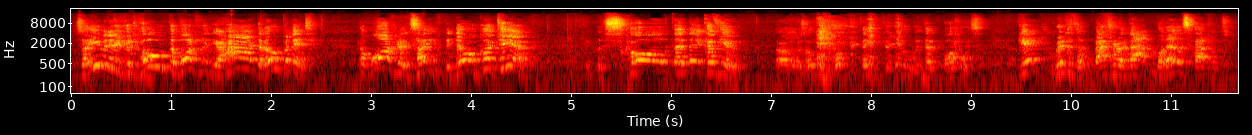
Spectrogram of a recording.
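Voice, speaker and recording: Distant mic in a live pub, male actor as excitable Irish tale-teller, bright forceful voice, dramatic emphasis, comic stage delivery. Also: very high voice, brisk, heavily acted. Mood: insistent explaining. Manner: theatrical, repeats phrases with relish and dramatic emphasis. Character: excitable Irish pub yarn-spinner telling a wild tale. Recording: echoey live pub recording, distant mic, faint noise.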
